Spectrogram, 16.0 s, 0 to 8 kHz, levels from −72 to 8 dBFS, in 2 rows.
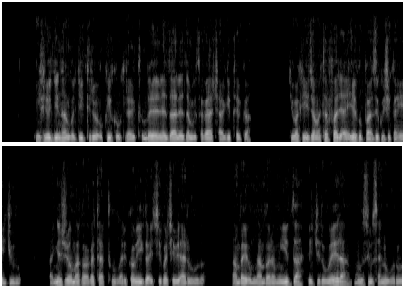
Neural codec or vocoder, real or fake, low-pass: codec, 16 kHz, 4.8 kbps, FACodec; fake; 7.2 kHz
